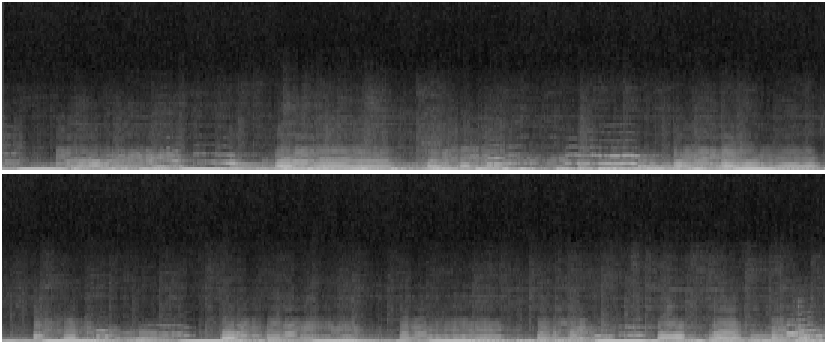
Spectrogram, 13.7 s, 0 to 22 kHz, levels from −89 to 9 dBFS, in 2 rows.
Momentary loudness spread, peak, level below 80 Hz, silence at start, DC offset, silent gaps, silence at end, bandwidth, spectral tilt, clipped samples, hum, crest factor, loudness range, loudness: 8 LU; -8 dBFS; -22 dBFS; 0 s; under 0.1%; none; 0 s; 8.4 kHz; -8 dB/octave; under 0.1%; none; 12 dB; 2 LU; -22 LUFS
